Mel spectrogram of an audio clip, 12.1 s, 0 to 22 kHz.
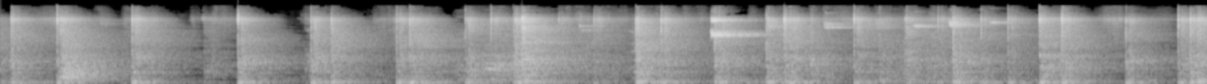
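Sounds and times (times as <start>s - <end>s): basketballs bouncing on hard floor: 0.0s - 12.0s
sneaker squeaks: 4.7s - 12.0s.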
